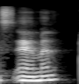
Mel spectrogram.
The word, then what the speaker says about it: Salmon: Salmon, Idaho. Now it's spelled salmon like the fish, so I hope I don't pronounce the L.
